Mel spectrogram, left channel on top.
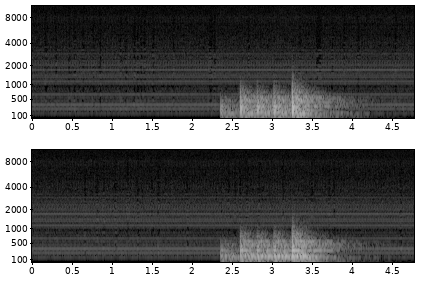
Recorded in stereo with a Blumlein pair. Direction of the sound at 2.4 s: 10° left.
